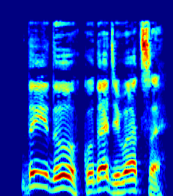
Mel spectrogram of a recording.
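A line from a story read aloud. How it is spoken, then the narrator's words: Relieved chuckle. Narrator (Russian): хохотнул я, радуясь, что в этот раз мой брат вернулся невредимым и прошедшим испытание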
